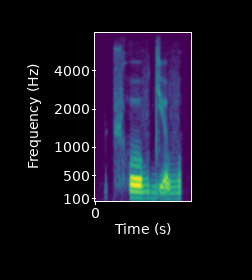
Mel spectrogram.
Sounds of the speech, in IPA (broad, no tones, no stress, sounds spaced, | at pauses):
ʈ͡ʂʰ o v dʲ ʌ v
